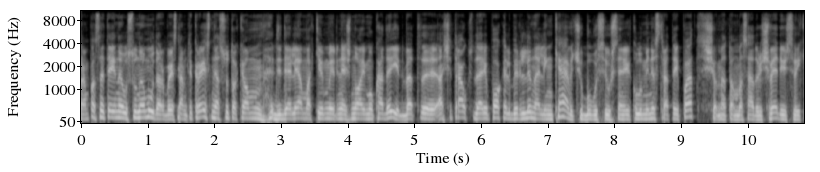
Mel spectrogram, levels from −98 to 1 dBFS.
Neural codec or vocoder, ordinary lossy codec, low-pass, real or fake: none; Opus, 64 kbps; 9.9 kHz; real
